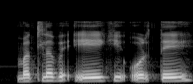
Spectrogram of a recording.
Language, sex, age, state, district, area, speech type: Punjabi, male, 30-45, Punjab, Tarn Taran, urban, spontaneous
